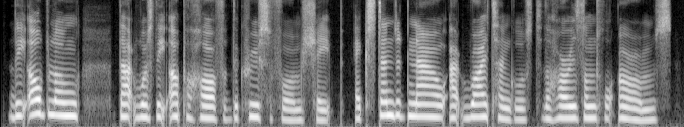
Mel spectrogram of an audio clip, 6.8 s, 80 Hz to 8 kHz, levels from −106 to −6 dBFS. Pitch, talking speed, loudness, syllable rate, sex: 235 Hz, 175 wpm, -17 LUFS, 5.1 syllables/s, female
